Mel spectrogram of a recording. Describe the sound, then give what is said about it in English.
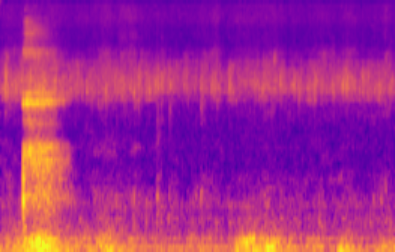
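A thunderstorm with rain: low thunder rumbles swell near the start and again midway over a steady hiss of falling rain. “just resting against you as we listen to the storm”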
